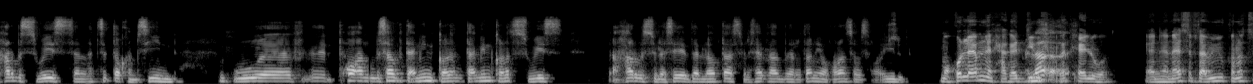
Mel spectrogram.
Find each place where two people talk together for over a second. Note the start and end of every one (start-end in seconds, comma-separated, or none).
none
